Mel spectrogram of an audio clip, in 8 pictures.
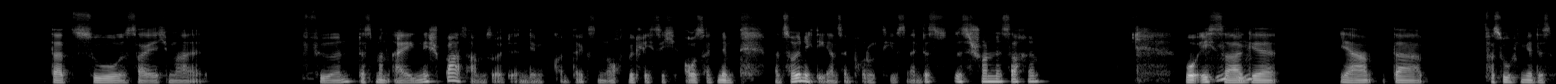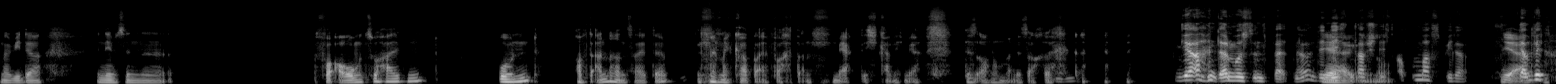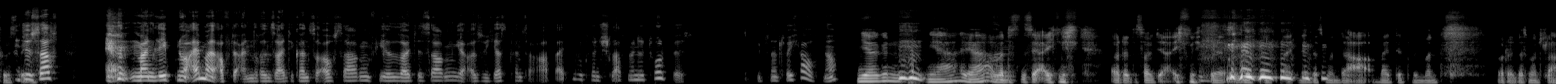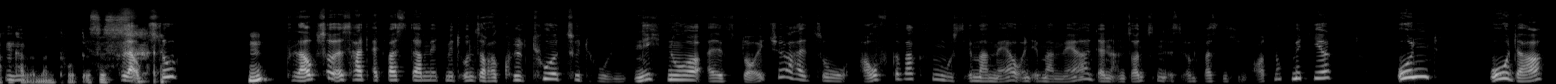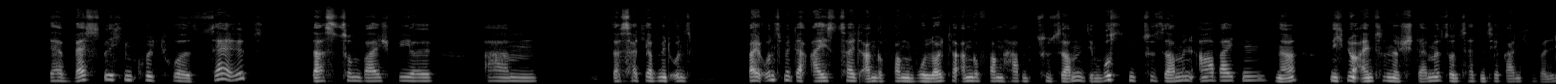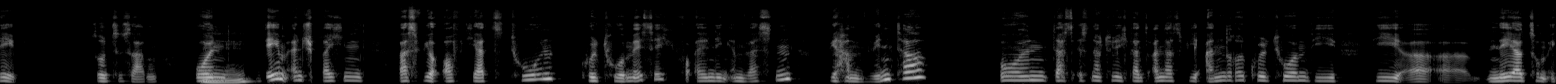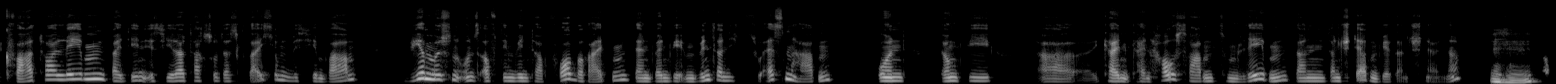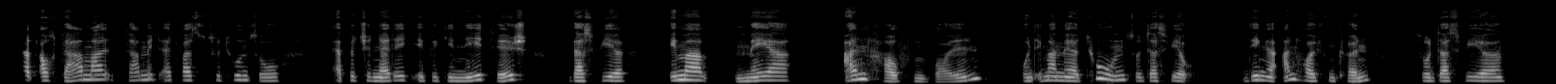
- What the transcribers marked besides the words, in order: chuckle; chuckle; throat clearing; chuckle; laughing while speaking: "eigentlich"; laughing while speaking: "eigentlich"; laugh; laughing while speaking: "Das ist"; chuckle; in English: "epigenetic"; "anhäufen" said as "anhaufen"
- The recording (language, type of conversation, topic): German, podcast, Wie gönnst du dir eine Pause ohne Schuldgefühle?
